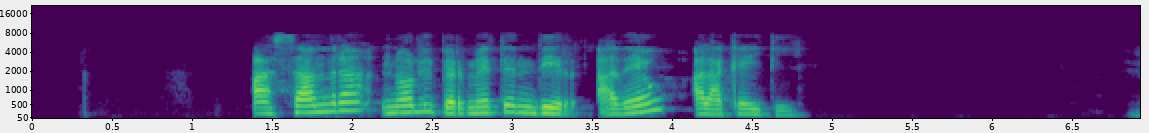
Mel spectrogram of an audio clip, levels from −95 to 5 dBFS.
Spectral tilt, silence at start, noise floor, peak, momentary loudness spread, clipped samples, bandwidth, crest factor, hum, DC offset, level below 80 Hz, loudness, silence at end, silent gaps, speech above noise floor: -6 dB/octave; 1.4 s; -89 dBFS; -2 dBFS; 9 LU; under 0.1%; 8 kHz; 20 dB; none; under 0.1%; -66 dBFS; -19 LUFS; 2.15 s; none; 71 dB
